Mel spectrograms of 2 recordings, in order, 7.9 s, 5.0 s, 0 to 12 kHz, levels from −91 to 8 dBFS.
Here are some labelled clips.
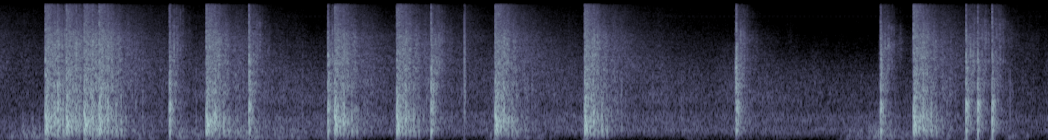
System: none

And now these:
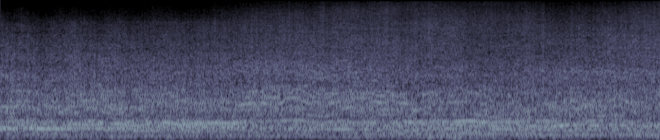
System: none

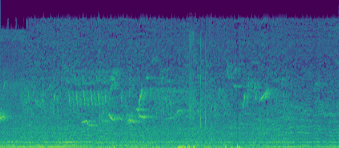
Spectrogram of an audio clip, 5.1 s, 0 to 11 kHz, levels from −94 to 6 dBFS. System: none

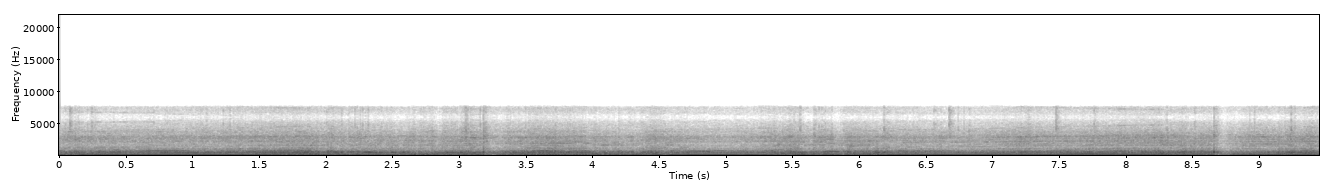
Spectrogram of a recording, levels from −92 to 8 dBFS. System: none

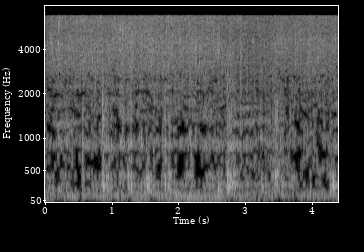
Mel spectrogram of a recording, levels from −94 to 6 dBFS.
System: vocoder, Vocos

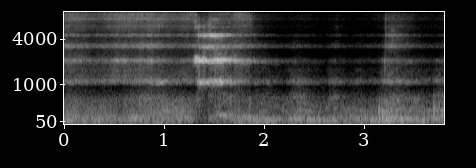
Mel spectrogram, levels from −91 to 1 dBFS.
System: codec, SNAC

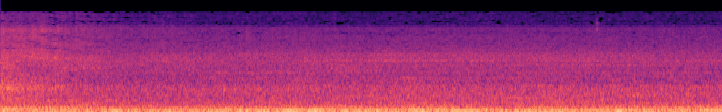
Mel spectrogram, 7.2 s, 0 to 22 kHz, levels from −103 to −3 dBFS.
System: none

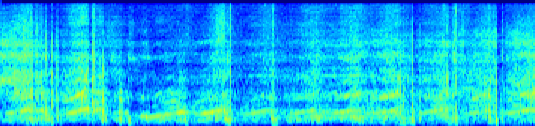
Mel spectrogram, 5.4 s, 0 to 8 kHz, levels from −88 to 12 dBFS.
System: codec, SNAC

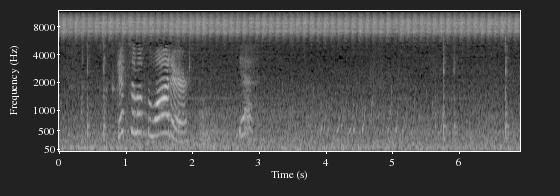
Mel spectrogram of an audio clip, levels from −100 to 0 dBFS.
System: none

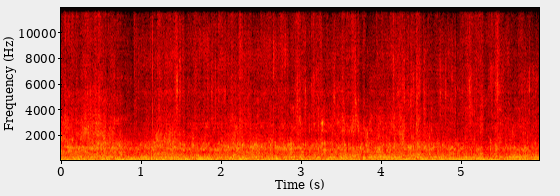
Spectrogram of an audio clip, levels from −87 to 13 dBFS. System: codec, HILCodec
